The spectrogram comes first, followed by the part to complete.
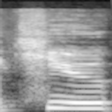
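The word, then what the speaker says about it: queue: labeled being from the Q Continuum need a rim shot for that the word q is ironic it's just a q the letter Q with a bunch of silent letters waiting in a line I always like the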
